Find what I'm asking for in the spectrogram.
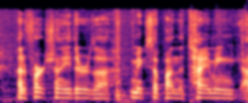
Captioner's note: gavel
